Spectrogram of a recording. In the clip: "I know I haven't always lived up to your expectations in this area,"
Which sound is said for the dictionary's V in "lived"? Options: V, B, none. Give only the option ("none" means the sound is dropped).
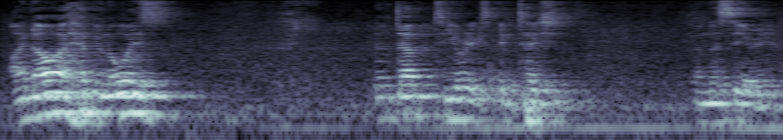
none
